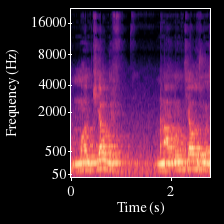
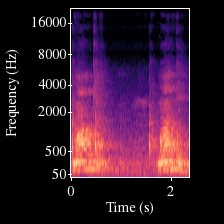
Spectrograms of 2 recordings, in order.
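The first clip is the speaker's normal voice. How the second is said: usual speaking voice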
